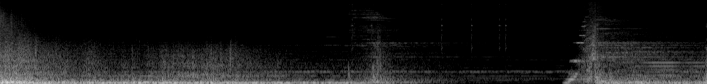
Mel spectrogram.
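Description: The Confringo fire spell bursts in Hogwarts Legacy: a rumbling blast with a sharp crack, a brief near-silent lull, then a second loud explosive burst that fades into a lingering roar.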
